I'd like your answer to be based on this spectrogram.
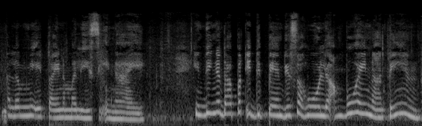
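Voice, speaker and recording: A woman's voice: high voice, animated, normal speed. An actress playing a devoted, dutiful but determined young woman in a Filipino radio drama. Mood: worried, pleading. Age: young adult. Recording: faint background noise.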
